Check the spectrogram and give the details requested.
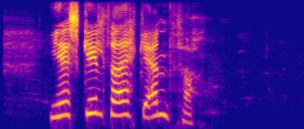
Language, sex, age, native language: Icelandic, female, 20-29, Icelandic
